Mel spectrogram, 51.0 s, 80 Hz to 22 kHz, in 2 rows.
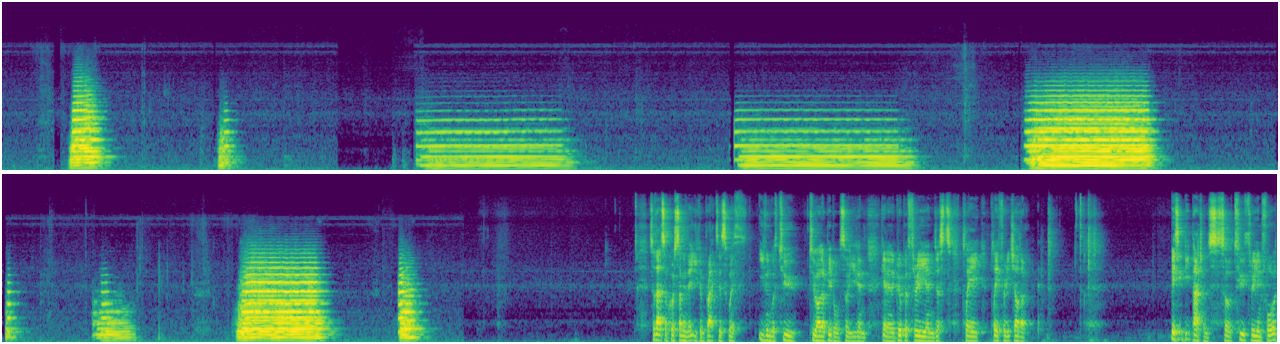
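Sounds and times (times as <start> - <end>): brass ensemble playing chords: 1.3 - 2.4, 4.2 - 5.0, 8.2 - 11.7, 14.6 - 18.4, 20.4 - 23.4, 25.6 - 26.2, 27.3 - 28.4, 29.4 - 32.3, 33.4 - 34.2.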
